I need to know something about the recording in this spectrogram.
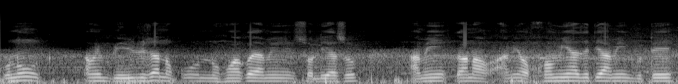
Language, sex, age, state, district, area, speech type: Assamese, male, 45-60, Assam, Lakhimpur, rural, spontaneous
